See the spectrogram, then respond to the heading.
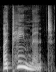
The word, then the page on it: attainment: ətéinmənt; アッテインメント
